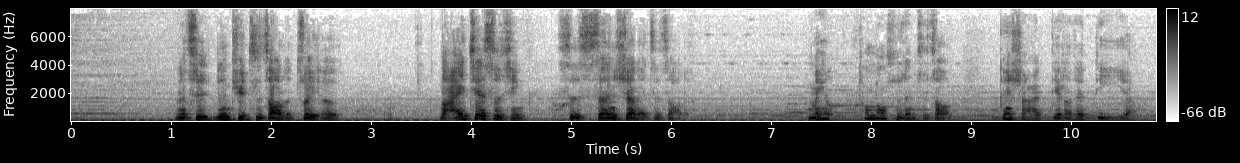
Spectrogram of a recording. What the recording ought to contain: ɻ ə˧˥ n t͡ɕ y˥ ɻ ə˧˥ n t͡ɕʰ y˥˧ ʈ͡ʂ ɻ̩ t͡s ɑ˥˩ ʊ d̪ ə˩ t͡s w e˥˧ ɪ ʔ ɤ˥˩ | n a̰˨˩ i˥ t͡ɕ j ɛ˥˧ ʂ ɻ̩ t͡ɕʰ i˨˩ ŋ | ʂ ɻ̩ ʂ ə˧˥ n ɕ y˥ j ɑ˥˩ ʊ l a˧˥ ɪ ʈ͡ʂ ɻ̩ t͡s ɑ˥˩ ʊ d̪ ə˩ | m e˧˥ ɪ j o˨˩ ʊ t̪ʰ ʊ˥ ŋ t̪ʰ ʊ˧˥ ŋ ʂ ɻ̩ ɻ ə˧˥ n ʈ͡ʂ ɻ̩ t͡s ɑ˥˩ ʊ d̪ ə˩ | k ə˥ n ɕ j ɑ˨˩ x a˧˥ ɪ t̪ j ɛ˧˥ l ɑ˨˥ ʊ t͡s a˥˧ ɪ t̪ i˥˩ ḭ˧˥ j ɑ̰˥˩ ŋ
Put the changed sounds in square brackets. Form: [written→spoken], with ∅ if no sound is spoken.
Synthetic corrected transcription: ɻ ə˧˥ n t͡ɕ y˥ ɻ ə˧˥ n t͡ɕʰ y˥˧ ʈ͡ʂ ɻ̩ t͡s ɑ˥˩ ʊ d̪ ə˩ t͡s w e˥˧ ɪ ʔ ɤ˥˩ | n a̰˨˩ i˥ t͡ɕ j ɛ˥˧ ʂ ɻ̩ t͡ɕʰ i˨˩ ŋ | ʂ ɻ̩ ʂ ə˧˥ n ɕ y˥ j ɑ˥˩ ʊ l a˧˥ ɪ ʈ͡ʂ ɻ̩ t͡s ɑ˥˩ ʊ d̪ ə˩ | m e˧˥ ɪ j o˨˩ ʊ t̪ʰ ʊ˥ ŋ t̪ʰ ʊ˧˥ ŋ ʂ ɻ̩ ɻ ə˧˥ n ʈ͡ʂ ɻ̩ t͡s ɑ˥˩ ʊ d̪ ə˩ | k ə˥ n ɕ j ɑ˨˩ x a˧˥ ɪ t̪ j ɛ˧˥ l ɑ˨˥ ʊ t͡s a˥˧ ɪ t̪ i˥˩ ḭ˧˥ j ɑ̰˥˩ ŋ

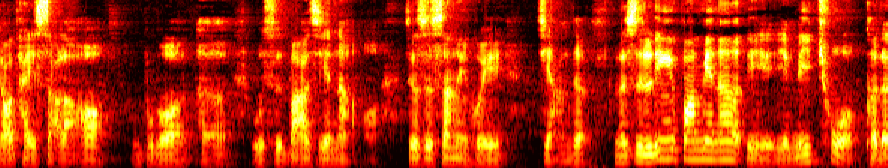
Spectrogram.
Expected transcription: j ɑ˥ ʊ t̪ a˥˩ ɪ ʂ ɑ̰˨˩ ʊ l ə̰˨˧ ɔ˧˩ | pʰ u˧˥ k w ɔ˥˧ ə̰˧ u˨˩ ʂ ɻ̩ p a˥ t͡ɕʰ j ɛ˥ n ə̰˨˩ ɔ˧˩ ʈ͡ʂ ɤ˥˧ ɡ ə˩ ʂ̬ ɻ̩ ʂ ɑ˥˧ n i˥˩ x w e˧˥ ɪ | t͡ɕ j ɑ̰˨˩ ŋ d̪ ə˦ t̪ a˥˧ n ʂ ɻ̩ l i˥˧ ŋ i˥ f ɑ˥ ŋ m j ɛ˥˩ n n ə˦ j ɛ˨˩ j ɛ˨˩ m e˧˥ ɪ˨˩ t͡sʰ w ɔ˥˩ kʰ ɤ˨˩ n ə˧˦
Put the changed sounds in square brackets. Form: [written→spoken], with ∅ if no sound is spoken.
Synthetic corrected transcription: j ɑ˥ ʊ [t̪→t̪ʰ] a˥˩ ɪ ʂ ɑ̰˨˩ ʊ l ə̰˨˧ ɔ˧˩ | [pʰ→p] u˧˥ k w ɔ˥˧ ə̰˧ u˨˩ ʂ ɻ̩ p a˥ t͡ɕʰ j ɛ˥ n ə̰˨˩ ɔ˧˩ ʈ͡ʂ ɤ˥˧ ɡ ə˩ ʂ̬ ɻ̩ ʂ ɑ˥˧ [n→ŋ] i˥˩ x w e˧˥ ɪ | t͡ɕ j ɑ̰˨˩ ŋ d̪ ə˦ t̪ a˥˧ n ʂ ɻ̩ l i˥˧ ŋ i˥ f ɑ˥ ŋ m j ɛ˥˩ n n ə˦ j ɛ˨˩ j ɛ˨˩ m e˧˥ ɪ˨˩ t͡sʰ w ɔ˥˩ kʰ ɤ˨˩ n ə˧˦

